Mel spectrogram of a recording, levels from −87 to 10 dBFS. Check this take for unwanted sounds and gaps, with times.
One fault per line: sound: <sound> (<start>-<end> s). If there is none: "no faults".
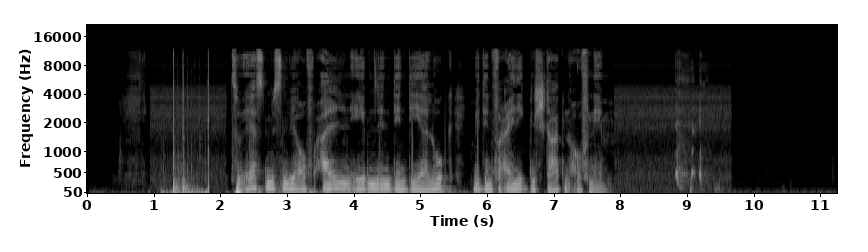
sound: squeak (1.1-1.8 s)
sound: cough (8.8-9.6 s)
